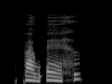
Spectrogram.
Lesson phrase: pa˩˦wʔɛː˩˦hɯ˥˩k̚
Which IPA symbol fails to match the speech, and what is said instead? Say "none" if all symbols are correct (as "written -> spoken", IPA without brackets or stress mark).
none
